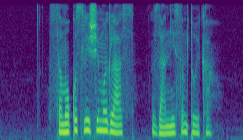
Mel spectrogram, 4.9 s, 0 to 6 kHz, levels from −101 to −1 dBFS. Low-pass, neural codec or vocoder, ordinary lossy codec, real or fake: 5.4 kHz; none; none; real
